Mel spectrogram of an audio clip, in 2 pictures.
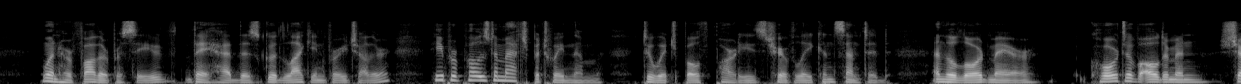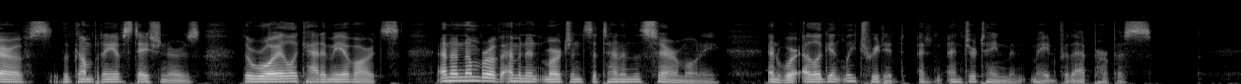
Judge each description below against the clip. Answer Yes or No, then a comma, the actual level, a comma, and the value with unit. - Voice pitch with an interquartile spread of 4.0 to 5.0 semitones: Yes, average, 4.3 semitones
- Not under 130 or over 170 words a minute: Yes, average, 145 wpm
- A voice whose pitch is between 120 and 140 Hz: No, low, 110 Hz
